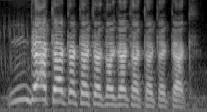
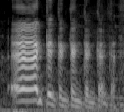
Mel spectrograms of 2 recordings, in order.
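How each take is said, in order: First: High gak gak cackle; villain cackle. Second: Weak Popeye-style chuckle; a rough try at Popeye's laugh. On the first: Acted. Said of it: "sounds like Popeye when he laughs". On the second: Retold or imitated. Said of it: "Not the best Popeye impersonation".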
